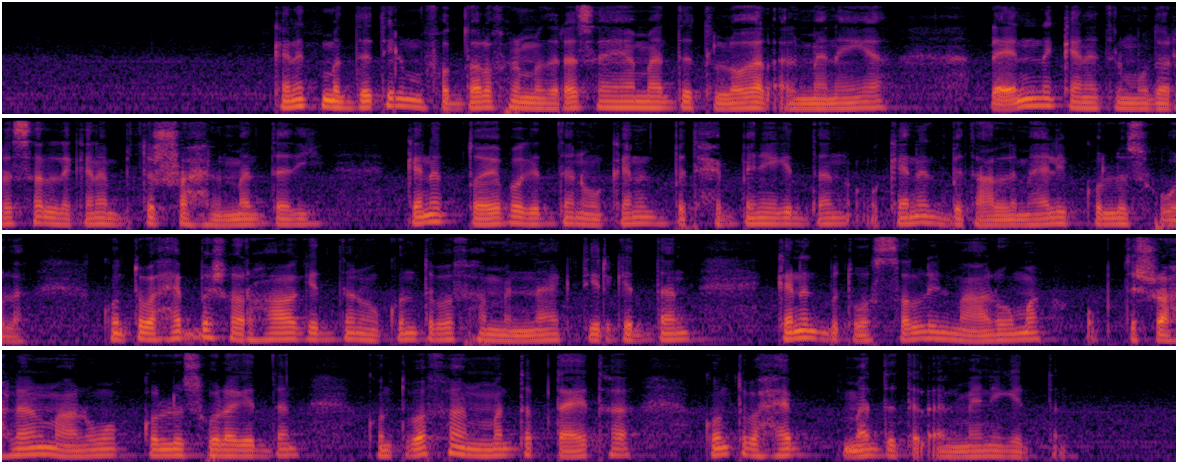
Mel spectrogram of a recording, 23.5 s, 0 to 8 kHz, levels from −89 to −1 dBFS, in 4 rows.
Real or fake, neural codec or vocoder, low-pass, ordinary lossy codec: real; none; 7.2 kHz; none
